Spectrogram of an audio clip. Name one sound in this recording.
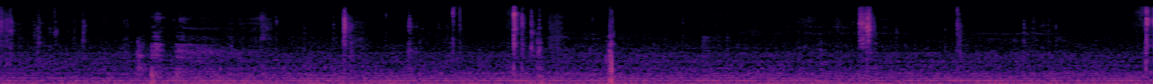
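Plastic card sleeves crinkle and rustle in hands.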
